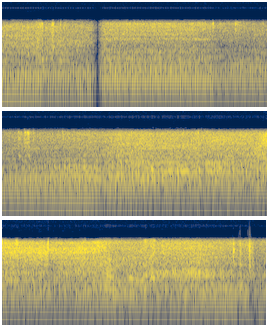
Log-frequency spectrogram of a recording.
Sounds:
Speech, outside, rural or natural, Vehicle

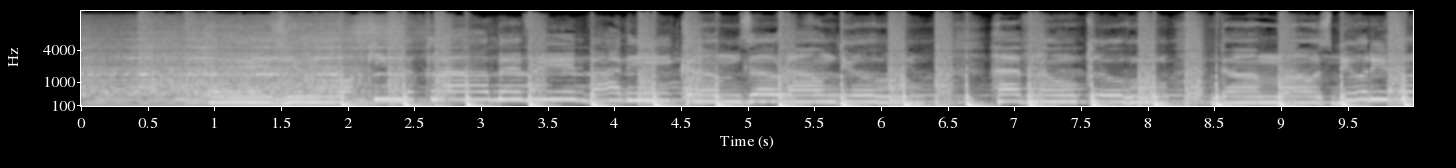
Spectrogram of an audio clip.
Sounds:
Music

